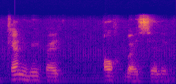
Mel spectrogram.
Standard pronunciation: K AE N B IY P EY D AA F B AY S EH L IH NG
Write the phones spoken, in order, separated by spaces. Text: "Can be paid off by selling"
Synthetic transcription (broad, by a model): K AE N B IY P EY AA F B AY S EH L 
